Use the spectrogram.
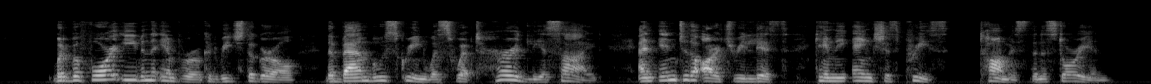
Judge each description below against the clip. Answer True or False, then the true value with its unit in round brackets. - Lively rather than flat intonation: True (6.8 semitones)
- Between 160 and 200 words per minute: False (145 wpm)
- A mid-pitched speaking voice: True (155 Hz)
